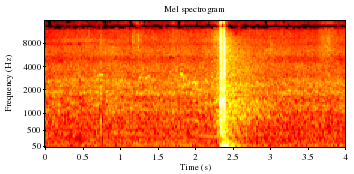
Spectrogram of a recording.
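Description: A single heavy thump of a 2005 Spyker C8's scissor door shutting, about two and a half seconds in, over a faint steady room hum.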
